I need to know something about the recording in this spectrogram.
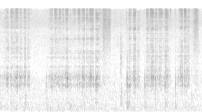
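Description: Faint scratching of a pencil on lined notebook paper as a word is handwritten, in several short runs of strokes.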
